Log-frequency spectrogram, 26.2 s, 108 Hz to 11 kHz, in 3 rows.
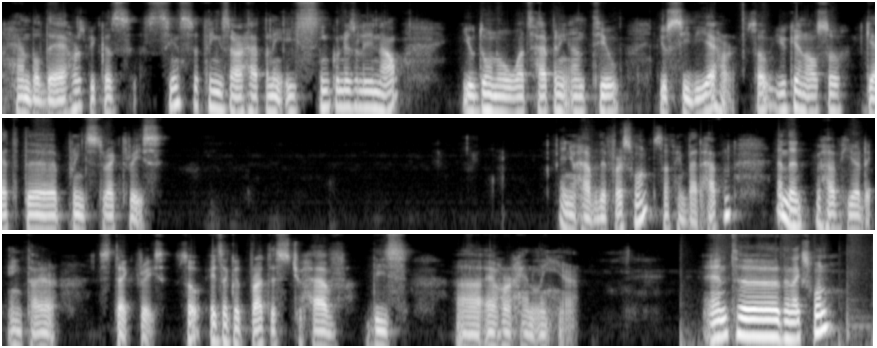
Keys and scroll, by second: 0.7 alt+BackSpace, 7.4 Return, 9.8 ctrl+shift+d.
